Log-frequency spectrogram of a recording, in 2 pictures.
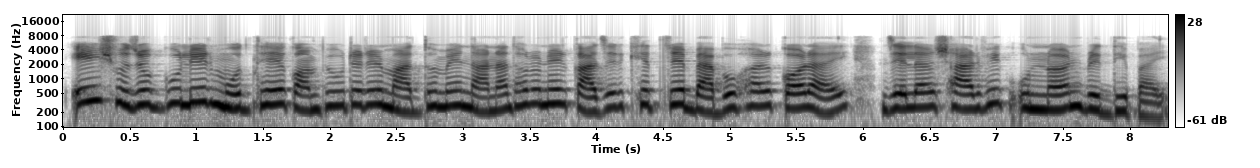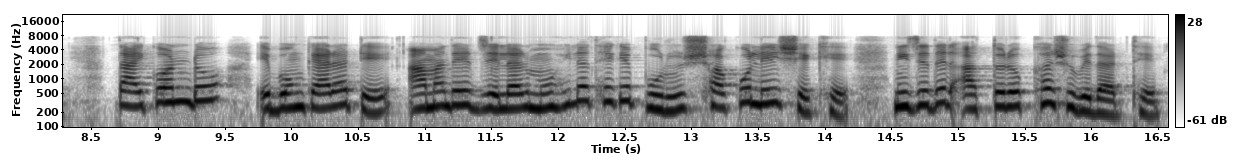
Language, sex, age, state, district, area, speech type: Bengali, female, 18-30, West Bengal, Purulia, urban, spontaneous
